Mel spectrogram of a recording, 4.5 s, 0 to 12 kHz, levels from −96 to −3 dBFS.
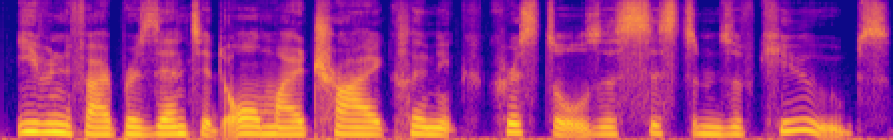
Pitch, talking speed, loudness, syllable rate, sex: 175 Hz, 175 wpm, -16 LUFS, 4.7 syllables/s, female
